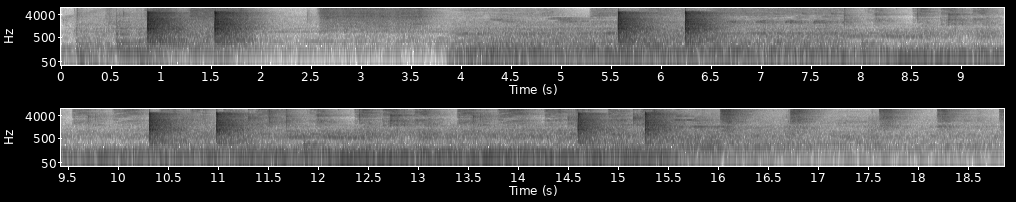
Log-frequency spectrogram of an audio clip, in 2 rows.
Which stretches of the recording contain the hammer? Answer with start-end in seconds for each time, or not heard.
0.8-1.9, 5.5-6.5, 10.3-11.3, 14.6-15.6.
